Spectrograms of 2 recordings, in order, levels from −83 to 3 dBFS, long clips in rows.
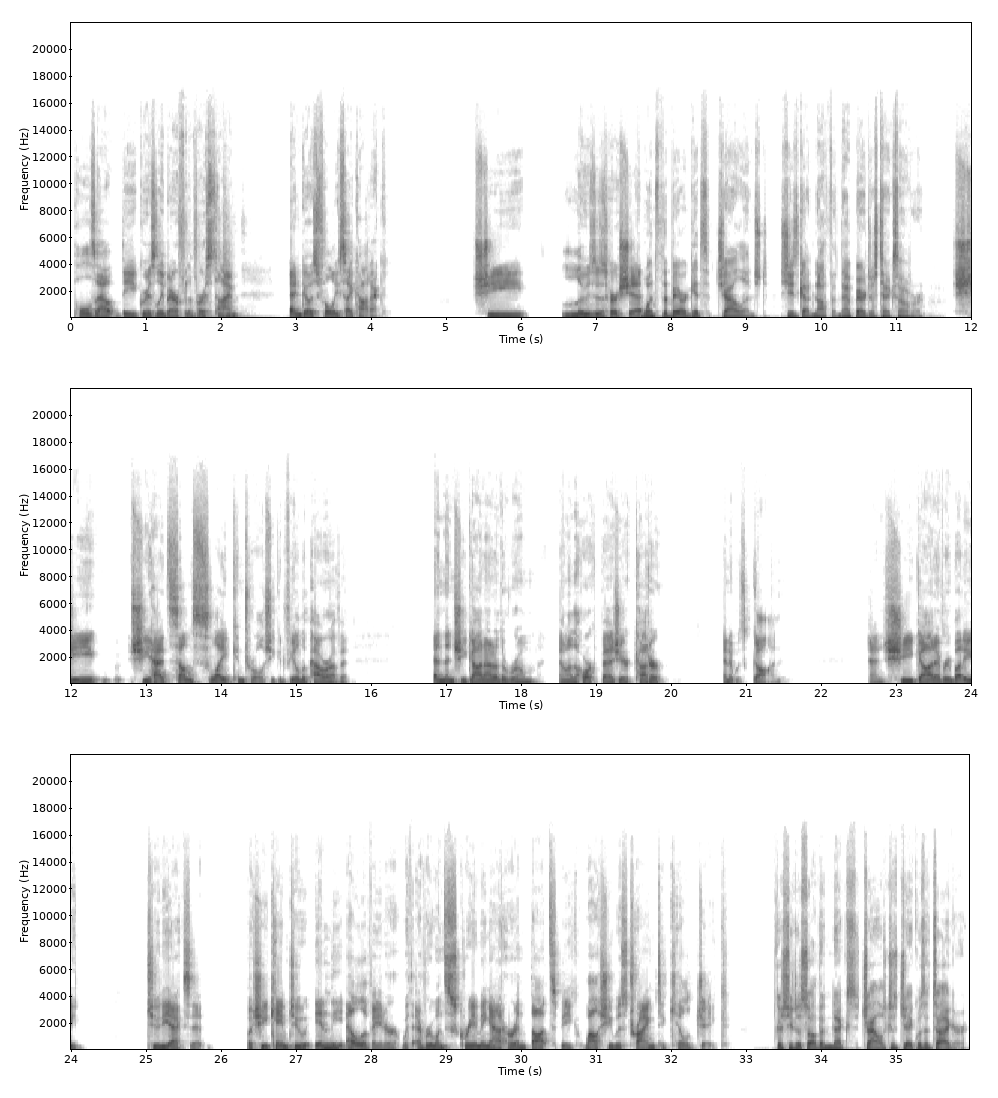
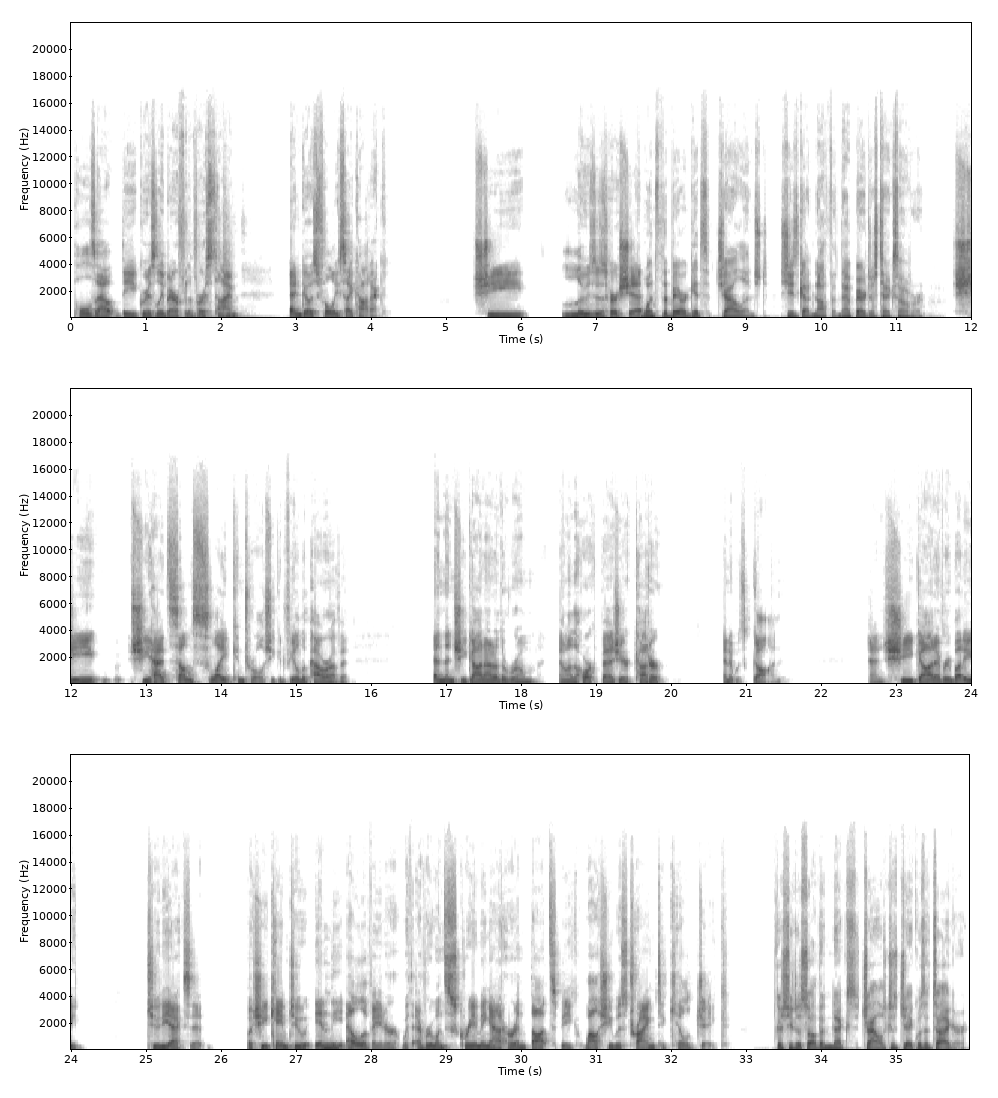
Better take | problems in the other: neither | none

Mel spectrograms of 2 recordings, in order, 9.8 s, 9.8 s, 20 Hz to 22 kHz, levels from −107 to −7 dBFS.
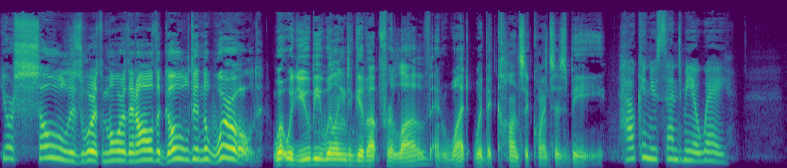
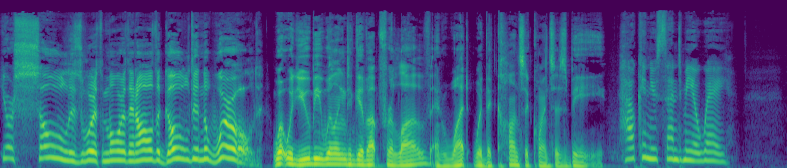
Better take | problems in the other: second | thin; somewhat; fading below 300 Hz

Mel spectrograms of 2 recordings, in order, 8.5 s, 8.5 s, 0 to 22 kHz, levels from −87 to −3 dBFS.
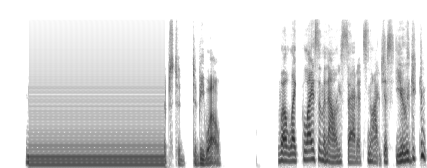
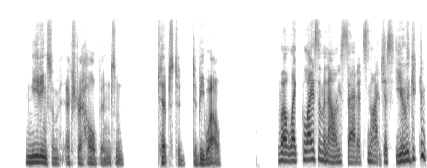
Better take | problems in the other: second | audio freezing; at 0.5 s for 2.5 s

